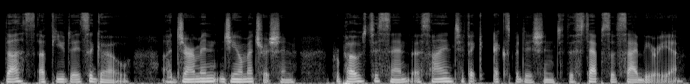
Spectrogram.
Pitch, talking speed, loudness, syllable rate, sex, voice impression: 115 Hz, 165 wpm, -21 LUFS, 5.6 syllables/s, male, very feminine, slightly gender-neutral, very middle-aged, slightly thin, slightly tensed, slightly weak, bright, very soft, muffled, slightly fluent, raspy, slightly cute, very intellectual, slightly refreshing, very sincere, very calm, very friendly, very reassuring, unique, very elegant, wild, very sweet, lively, very kind, very modest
